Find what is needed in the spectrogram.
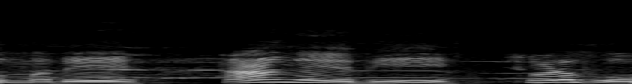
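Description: A man's voice reciting in a sing-song chant, its pitch gliding up and down with some held notes, in three short phrases.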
